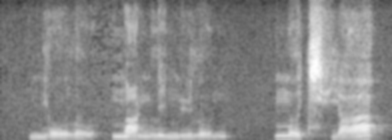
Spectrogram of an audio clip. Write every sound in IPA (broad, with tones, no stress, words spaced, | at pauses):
n̪jo˥˧ʊ̯lɤ˥˩ | n̪ɑ˥˩ŋ li˥ŋy˧˥lʊ˥˩ŋ | n̪ɤ˥˩t͡ɕʰjä˧˥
